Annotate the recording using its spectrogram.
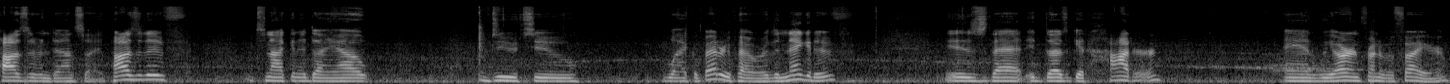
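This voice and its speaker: Soft-spoken and very deep for a woman, her voice moves at a fairly slow pace with ordinary pitch variation and long, frequent pauses. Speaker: livestream host, activist. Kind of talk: casual livestream chat. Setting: outdoors by a fire pit.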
